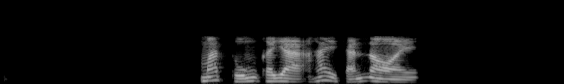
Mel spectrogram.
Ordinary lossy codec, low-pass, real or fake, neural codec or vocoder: AAC, 32 kbps; 3.6 kHz; real; none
